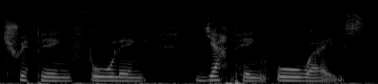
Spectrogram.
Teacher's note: we've now got a trochaic rhythm briefly with these three verbs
